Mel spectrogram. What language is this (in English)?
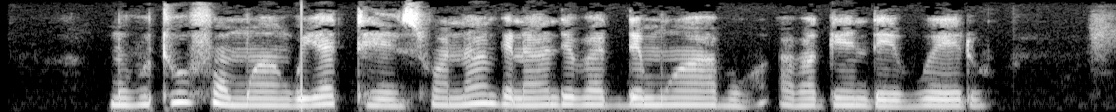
Ganda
